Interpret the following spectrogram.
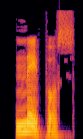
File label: latin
